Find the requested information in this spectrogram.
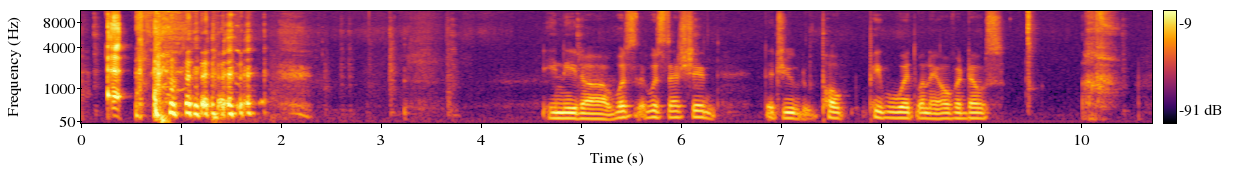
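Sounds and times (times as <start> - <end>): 
long drawn-out burp: 0.0 - 1.0, 10.0 - 10.4
throaty gulp: 0.0 - 1.5, 10.0 - 10.4
laughter: 0.6 - 1.8
speech: 0.6 - 2.3, 4.7 - 9.3.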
